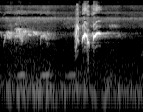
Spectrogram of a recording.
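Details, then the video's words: Wild sooty-headed bulbul singing in the open: a soft wavering warble, then a short loud burst of three bright, slurred whistled notes, over a faint steady high hiss. "Kicauan Burung Kutilang di Alam Bebas"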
